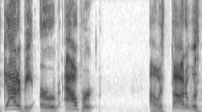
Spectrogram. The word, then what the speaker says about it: Herb Alpert: His name, it's got to be Herb Alpert. I always thought it was Herb, but I was just told, no, the H is silent. It's Herb Alpert.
